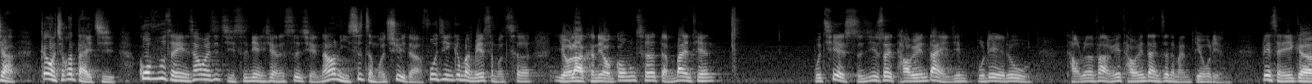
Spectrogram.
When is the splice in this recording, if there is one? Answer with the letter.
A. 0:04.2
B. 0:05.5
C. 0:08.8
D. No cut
B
